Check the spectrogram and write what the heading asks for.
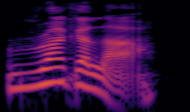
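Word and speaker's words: rugelach: Well, this one that I've chosen, and because it had an unusual name, and it's I'll spell it because it, you don't say it how it's spelt. And it's spelt U-R-U-G-E-L-A-C-H, and it's apparently pronounced rugala.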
